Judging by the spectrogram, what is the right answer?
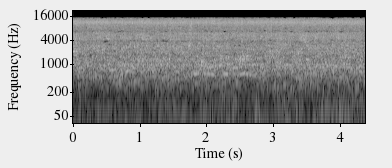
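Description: Ornamental fountain's water jets spraying and splashing steadily into the pool, a continuous hiss and patter of falling water.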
